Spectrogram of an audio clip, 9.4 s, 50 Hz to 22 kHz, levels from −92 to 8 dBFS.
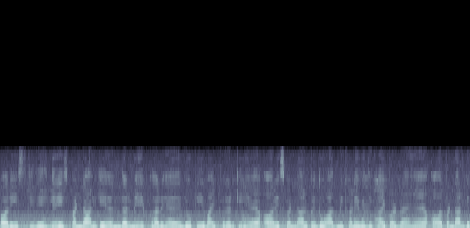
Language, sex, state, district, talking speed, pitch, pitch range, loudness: Hindi, female, Uttar Pradesh, Muzaffarnagar, 195 wpm, 215 Hz, 210-220 Hz, -14 LUFS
